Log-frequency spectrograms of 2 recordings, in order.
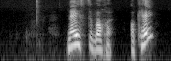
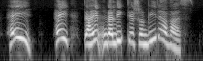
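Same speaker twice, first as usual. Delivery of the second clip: higher, louder, fast excited calling; 6 semitones higher, 4 dB louder than usual. Acted. The dog calling to the cow about a new find, excited. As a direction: point it out eagerly, voice up. Dog spots something, calls out.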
